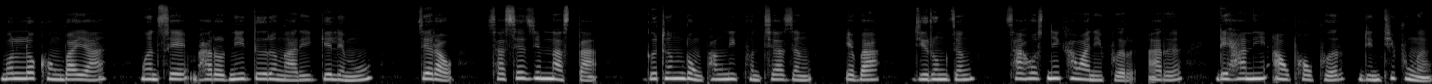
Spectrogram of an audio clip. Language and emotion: Bodo, neutral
